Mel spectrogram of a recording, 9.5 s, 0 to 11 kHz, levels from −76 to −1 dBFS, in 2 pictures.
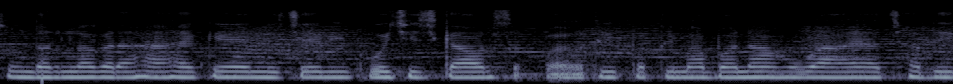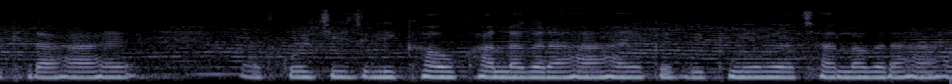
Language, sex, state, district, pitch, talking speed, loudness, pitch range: Hindi, female, Bihar, Sitamarhi, 185 Hz, 220 wpm, -37 LUFS, 180-190 Hz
